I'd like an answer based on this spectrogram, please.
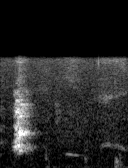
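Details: Foster dog Camper, indoors on a Sunday, barks in the background because he loves squeaky toys and wants to play too; a single loud broadband bark, then faint trailing sounds in a quiet room.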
